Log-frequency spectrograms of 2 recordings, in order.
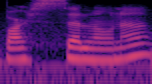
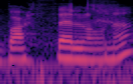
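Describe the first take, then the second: First: The c is said with an s sound. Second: The c is said with a th sound.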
